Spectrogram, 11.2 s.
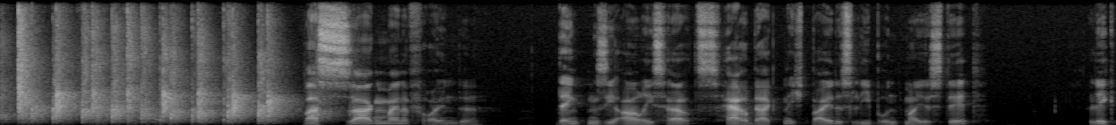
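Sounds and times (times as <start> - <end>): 
applause, hands clapping: 0.0 - 3.4
speech: 3.0 - 4.9, 5.6 - 9.8, 10.9 - 11.1.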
